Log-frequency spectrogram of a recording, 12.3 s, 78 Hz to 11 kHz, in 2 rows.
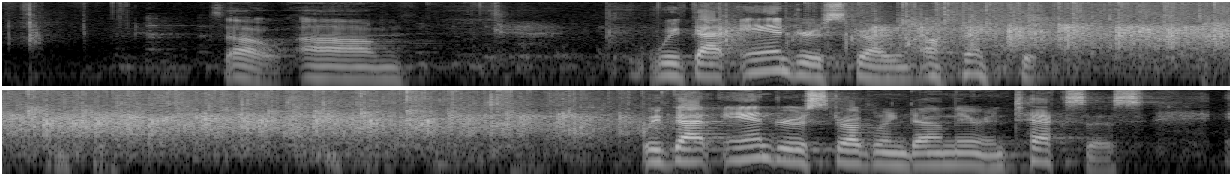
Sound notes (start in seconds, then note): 3.4 audience applause; 7.4 applause continues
